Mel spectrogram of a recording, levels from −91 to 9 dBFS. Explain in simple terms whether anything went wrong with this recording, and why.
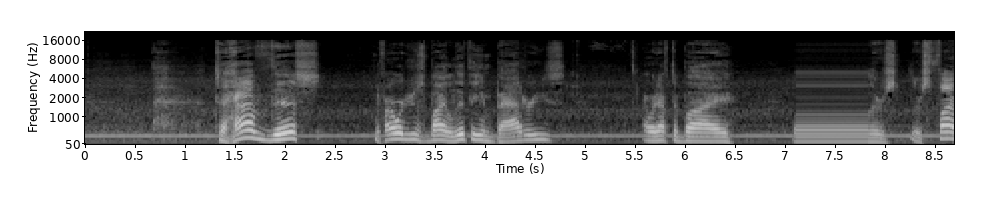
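Something did go wrong near the end: from 7.12 to 7.82 s there's a system hang loop. The computer briefly froze while the sound hardware kept replaying the same 20 ms scrap over and over, which comes out as a steady 50 Hz buzz.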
